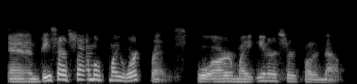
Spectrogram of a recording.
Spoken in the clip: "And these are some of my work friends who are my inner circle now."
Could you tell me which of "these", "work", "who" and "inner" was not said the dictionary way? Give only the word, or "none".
these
